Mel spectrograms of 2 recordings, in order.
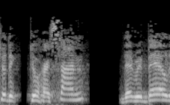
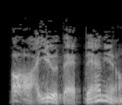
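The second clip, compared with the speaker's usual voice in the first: cutting, smart-aleck sarcastic tone; 9 semitones lower, 3 dB quieter than usual. Acting out the king's question to daniel: imitating smart-aleck sarcasm. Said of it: "And this is the way he's using it".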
